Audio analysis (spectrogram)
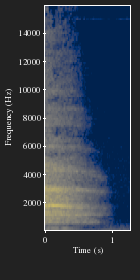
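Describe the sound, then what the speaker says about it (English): One long, breathy exhale during a relaxing breathing exercise, the air pushed all the way out. It starts fairly strong, fades smoothly and ends in silence after about a second. "Exhale all your air out."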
